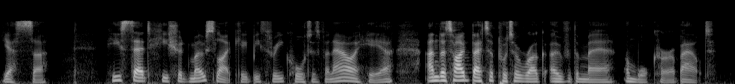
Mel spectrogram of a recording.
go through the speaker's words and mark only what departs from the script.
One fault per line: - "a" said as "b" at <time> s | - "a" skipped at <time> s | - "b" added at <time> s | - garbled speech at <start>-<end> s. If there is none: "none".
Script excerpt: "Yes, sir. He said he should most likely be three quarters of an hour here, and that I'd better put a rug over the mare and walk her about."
none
